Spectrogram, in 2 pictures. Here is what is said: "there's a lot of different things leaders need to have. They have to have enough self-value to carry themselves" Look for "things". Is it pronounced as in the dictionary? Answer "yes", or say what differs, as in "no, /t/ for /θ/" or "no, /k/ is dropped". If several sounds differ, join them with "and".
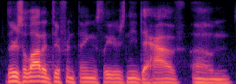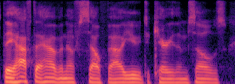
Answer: yes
